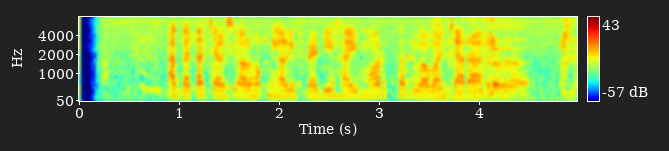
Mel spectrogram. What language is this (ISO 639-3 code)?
sun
